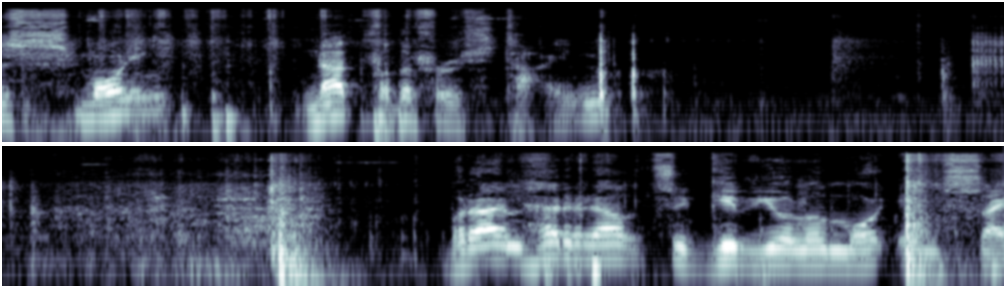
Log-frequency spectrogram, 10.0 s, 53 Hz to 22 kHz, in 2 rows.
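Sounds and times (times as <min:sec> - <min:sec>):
door opening and shutting: 0:04.6 - 0:07.1.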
